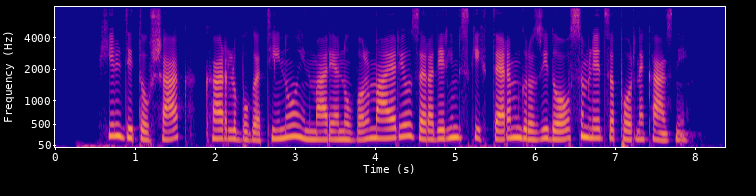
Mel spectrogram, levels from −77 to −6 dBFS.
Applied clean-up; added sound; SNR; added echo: none; none; none; none.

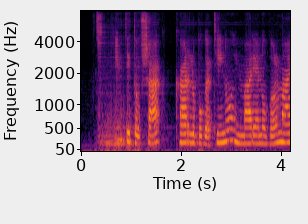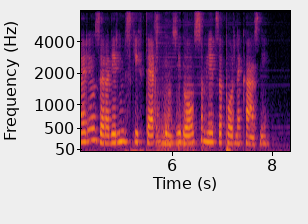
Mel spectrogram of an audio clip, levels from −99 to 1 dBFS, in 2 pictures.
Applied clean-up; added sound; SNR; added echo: neural separator model SepFormer DNS4.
